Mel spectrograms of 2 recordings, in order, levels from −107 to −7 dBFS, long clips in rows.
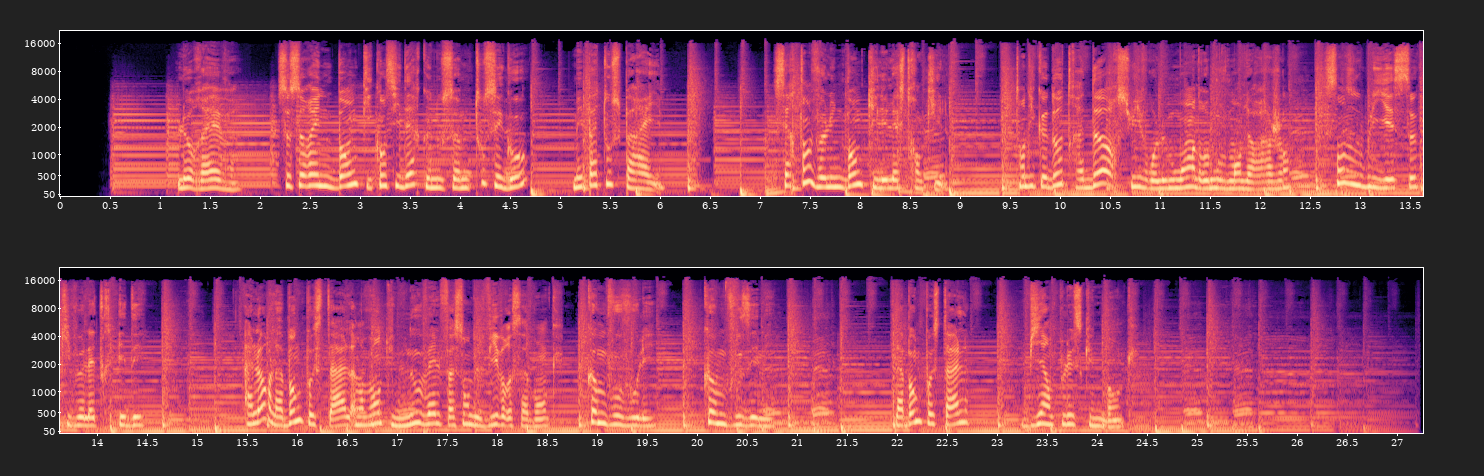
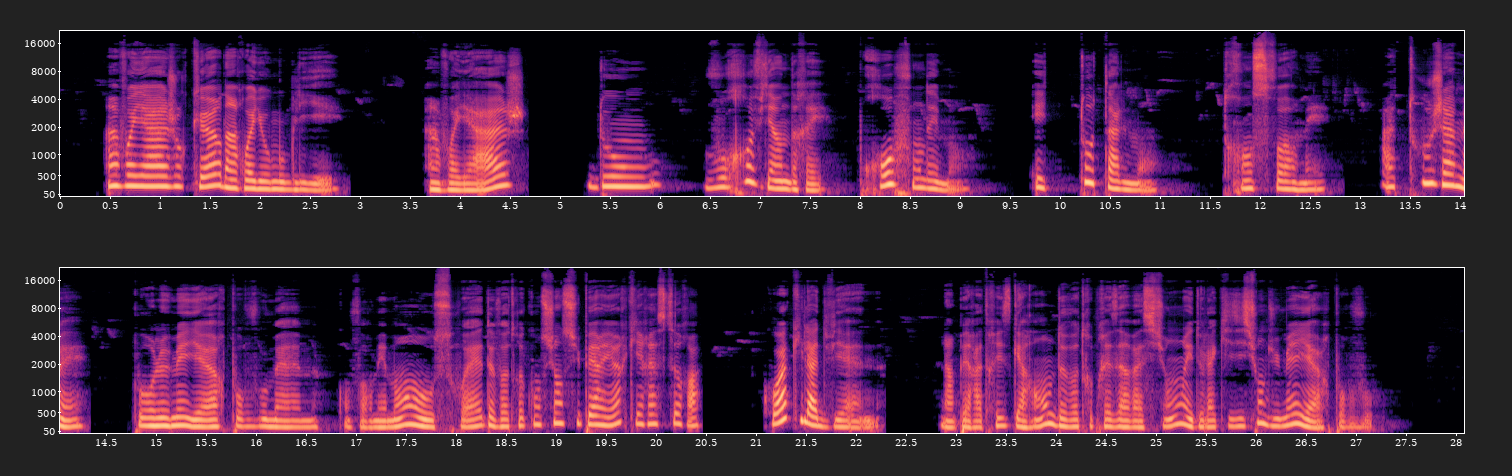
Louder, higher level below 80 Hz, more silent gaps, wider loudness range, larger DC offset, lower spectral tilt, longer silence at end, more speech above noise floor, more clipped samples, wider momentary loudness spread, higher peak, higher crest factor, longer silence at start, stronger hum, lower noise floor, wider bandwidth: first, -17 LUFS vs -26 LUFS; first, -30 dBFS vs -54 dBFS; second, none vs 3.44-3.52 s, 4.68-5.23 s, 9.52-9.69 s, 20.46-20.54 s; about the same, 3 LU vs 4 LU; neither; second, -4.5 dB/octave vs -6.5 dB/octave; second, 0.35 s vs 0.95 s; second, 26 dB vs 56 dB; neither; second, 10 LU vs 14 LU; first, -2 dBFS vs -6 dBFS; second, 14 dB vs 20 dB; about the same, 0.5 s vs 0.45 s; neither; second, -41 dBFS vs -80 dBFS; about the same, 17.5 kHz vs 17.5 kHz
